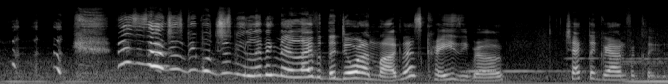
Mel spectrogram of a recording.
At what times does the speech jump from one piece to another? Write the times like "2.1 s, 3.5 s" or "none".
none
